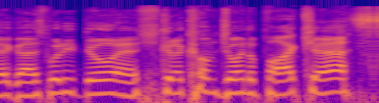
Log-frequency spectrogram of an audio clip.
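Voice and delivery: goofy dumb dog voice. Podcast host voices their rescue dog sitting nearby: dumb dog voice. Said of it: "this dumb voice".

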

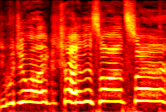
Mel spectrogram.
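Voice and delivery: high, chirpy, pushy mock salesclerk voice.

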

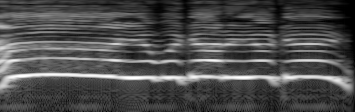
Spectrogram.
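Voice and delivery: very high, shrill, panicky, frantic freak-out. Retelling a girlfriend's reaction to crash photos: imitating someone freaking out. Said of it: "She freaks out".

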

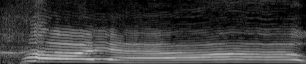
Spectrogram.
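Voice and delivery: acted-out loud yell. Recalling what he did during her hard contractions, retelling a loud karate yell. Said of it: "I would do it as loud as I could".

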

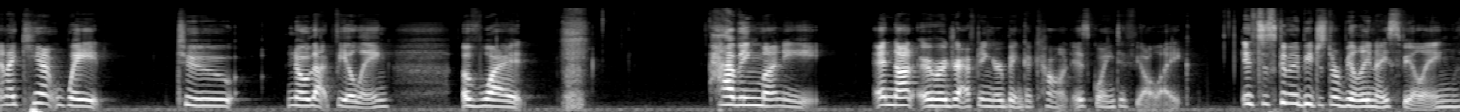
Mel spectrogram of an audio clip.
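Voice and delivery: crying while speaking. Speaker telling listeners about hopes of financial comfort, crying while speaking. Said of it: "Sorry for crying".

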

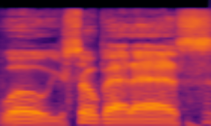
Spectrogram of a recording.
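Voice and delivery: put-on sarcastic tone. Retelling a cousin's comment on a Facebook photo: imitating Erica's sarcasm.

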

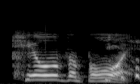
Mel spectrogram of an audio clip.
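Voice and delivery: savage, very loud, high-pitched scream. Describing a film scene, voicing the circus guy's line, retelling a scream. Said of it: "the circus guy screams".

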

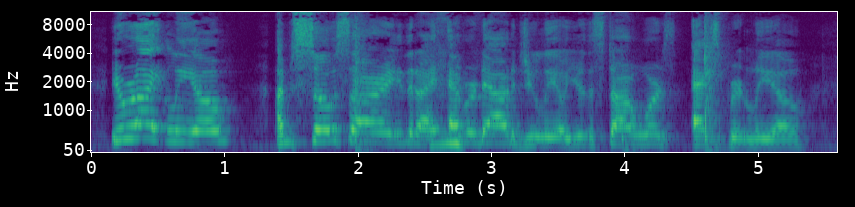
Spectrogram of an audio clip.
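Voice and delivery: shrill, very high, loud shouting. Playing the role of Keaton answering Leo, imitating Keaton shouting. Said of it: "Why are you shouting".

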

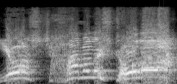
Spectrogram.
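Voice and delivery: high, loud, slow fake German accent, with conviction.

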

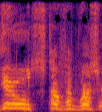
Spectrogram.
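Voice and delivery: put-on, very high-pitched, flying-off-the-handle furious rage. Retelling how the doll suddenly starts cursing: imitating Chucky flying off the handle. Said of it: "he flies off the handle".

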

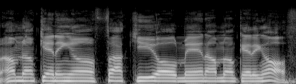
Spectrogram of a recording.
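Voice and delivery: ordinary talk

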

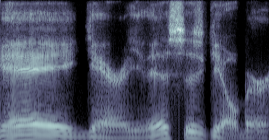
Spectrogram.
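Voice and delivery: low, calm, unhurried voice. Retelling a voicemail left for producer Gary: imitating Gilbert Gottfried's deep, calm real voice. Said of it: "real deep voice, real calm".

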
